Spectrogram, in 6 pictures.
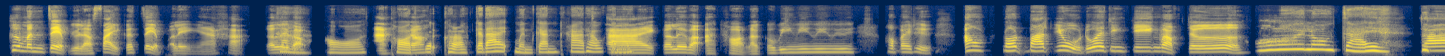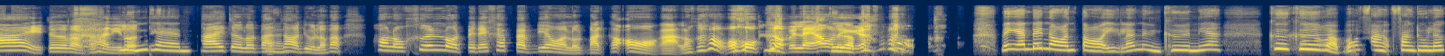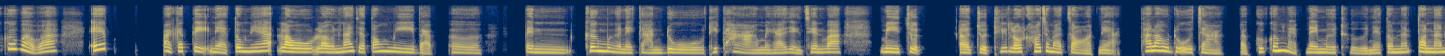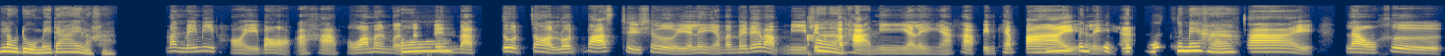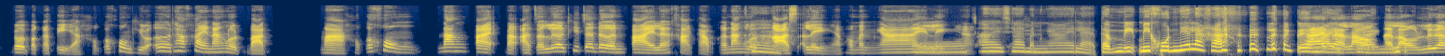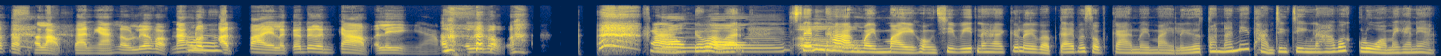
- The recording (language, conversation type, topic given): Thai, podcast, ตอนที่หลงทาง คุณรู้สึกกลัวหรือสนุกมากกว่ากัน เพราะอะไร?
- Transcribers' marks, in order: chuckle; laughing while speaking: "เงี้ย แบบ"; chuckle; chuckle; laughing while speaking: "เลือก"; chuckle; laughing while speaking: "ว่า"; chuckle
